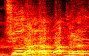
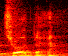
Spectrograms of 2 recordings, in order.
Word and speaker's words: Chota: Y el segundo día era más patético que el primero, que era Choda, que es otro enfermo. Soda, o como se pronuncia la weá. – Chota. Yo lo pronuncio Chota.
